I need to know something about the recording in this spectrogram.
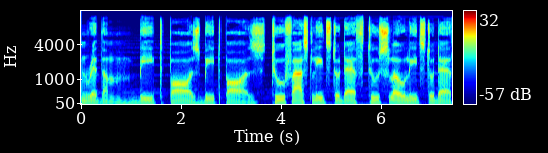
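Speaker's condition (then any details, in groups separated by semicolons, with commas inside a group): No condition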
